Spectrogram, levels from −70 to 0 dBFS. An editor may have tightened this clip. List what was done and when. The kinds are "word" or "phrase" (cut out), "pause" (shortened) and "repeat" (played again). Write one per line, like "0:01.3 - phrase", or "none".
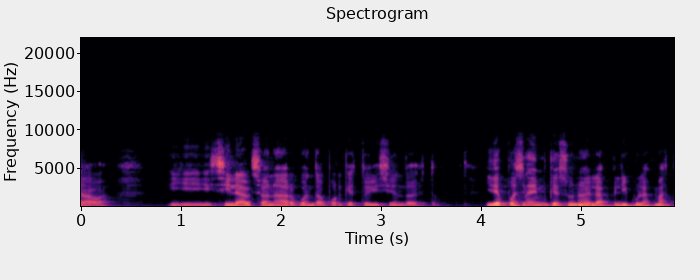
0:01.7 - word
0:04.4 - phrase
